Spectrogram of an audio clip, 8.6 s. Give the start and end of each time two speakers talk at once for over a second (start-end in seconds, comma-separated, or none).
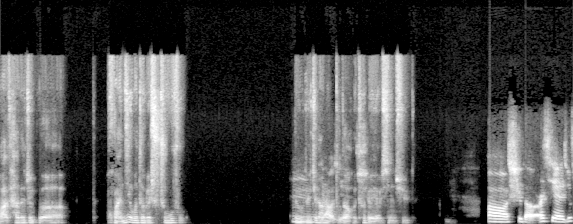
4.4-5.7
